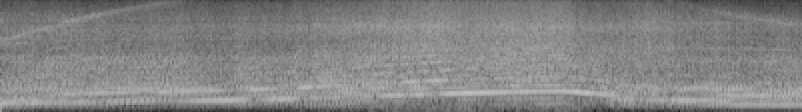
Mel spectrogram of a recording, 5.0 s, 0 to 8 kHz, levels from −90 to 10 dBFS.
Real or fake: real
